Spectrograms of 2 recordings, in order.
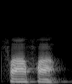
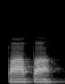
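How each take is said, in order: First: The p sounds are said with a puff of air. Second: The p sounds are said without a puff of air.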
